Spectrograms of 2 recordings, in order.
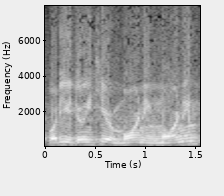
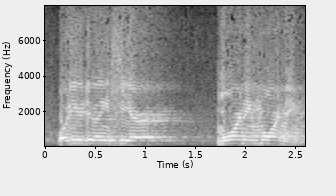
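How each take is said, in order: First: Quicker, lower echo ending on a questioning rise; mock puzzlement at the doubled "morning"; puzzled listener. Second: Said in the usual way. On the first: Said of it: "You're like".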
